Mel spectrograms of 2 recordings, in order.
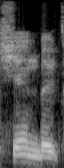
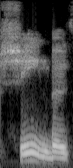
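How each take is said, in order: First: The brand name has a short 'i' vowel. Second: The brand name has a long 'ee' vowel. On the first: The speaker calls it right. "Say it right" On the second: The speaker calls it wrong. "I always mess it up"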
